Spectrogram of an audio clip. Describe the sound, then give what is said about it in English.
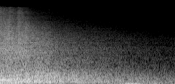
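A loud blast bursts out at once, like a bomb or gunshot sound effect, then trails off into a long rumbling, crackling decay with no voices. “I was waiting for the gunshots to start going off. I thought we was dropping the bombs, like flex on them real quick.”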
